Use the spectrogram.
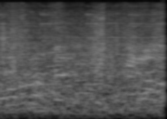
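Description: Crowd of devotees gathered at a Shiv Mahapuran katha in Tilda, a dense murmur of many overlapping voices and chatter filling the space steadily and close by.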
